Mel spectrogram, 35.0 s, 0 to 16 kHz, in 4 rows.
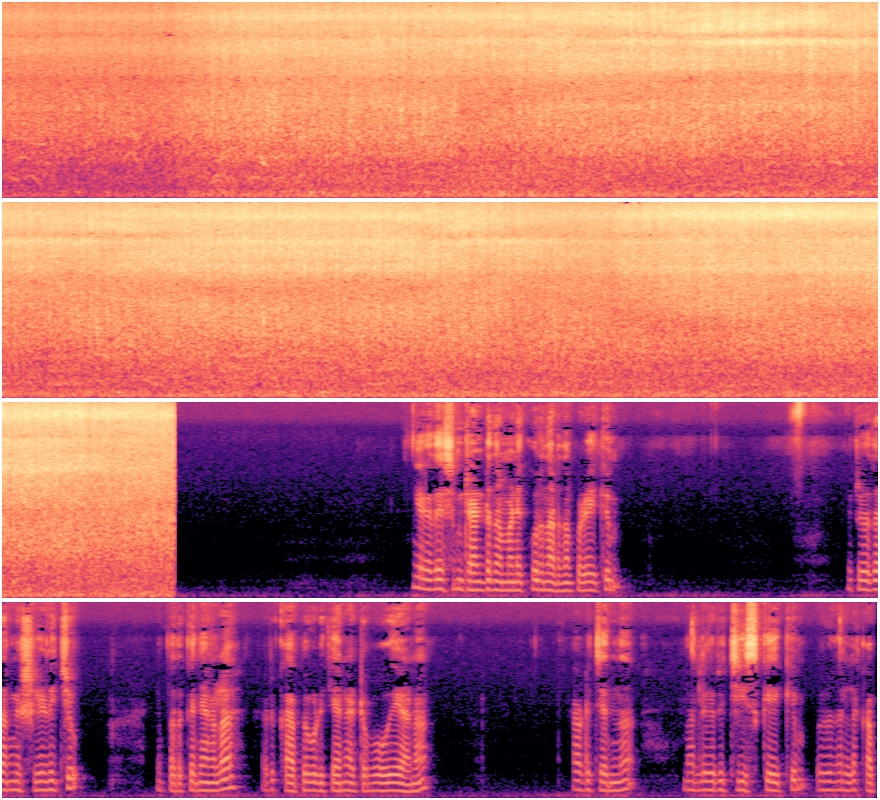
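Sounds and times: steady rushing noise: 0:00.0 - 0:19.3.

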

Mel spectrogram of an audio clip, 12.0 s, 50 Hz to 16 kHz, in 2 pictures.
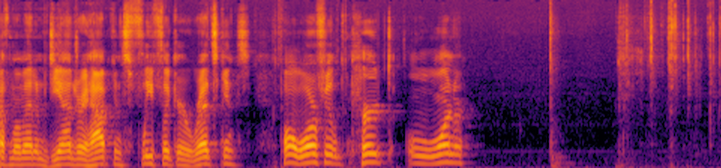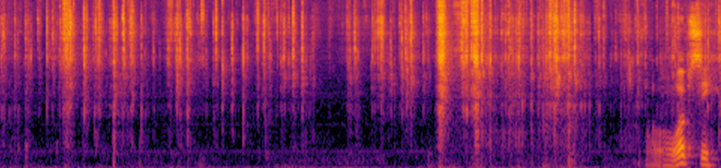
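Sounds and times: wrapper crinkling and tearing: 0:05.2 - 0:12.0.

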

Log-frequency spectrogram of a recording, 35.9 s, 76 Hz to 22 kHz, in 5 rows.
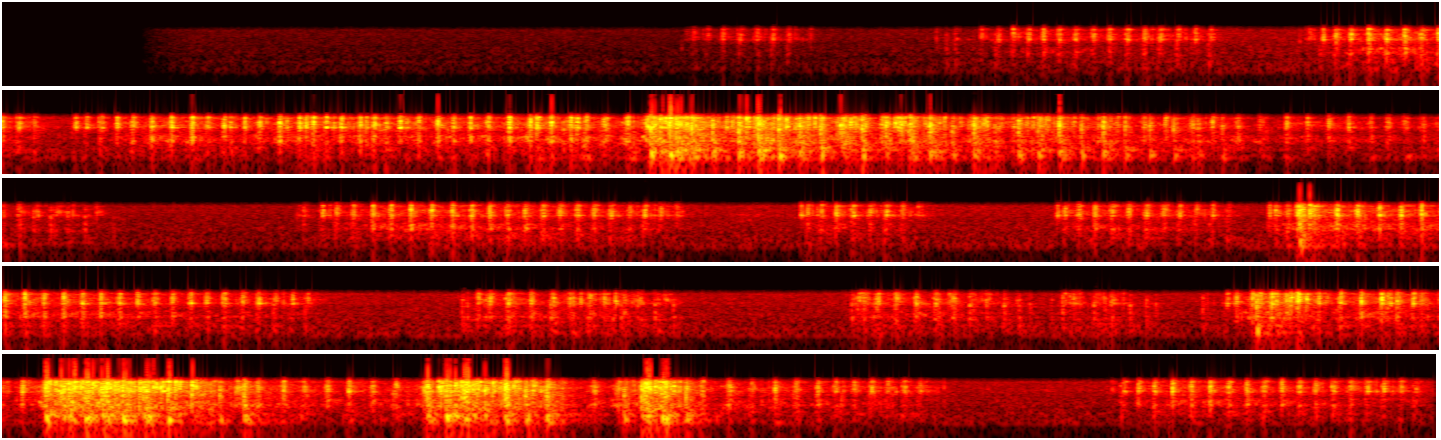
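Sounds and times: joystick motors rattling buzz: 0:03.4 - 0:04.1, 0:04.7 - 0:14.9, 0:15.9 - 0:17.8, 0:18.4 - 0:19.0, 0:19.6 - 0:23.2, 0:25.8 - 0:33.5, 0:34.3 - 0:35.9.

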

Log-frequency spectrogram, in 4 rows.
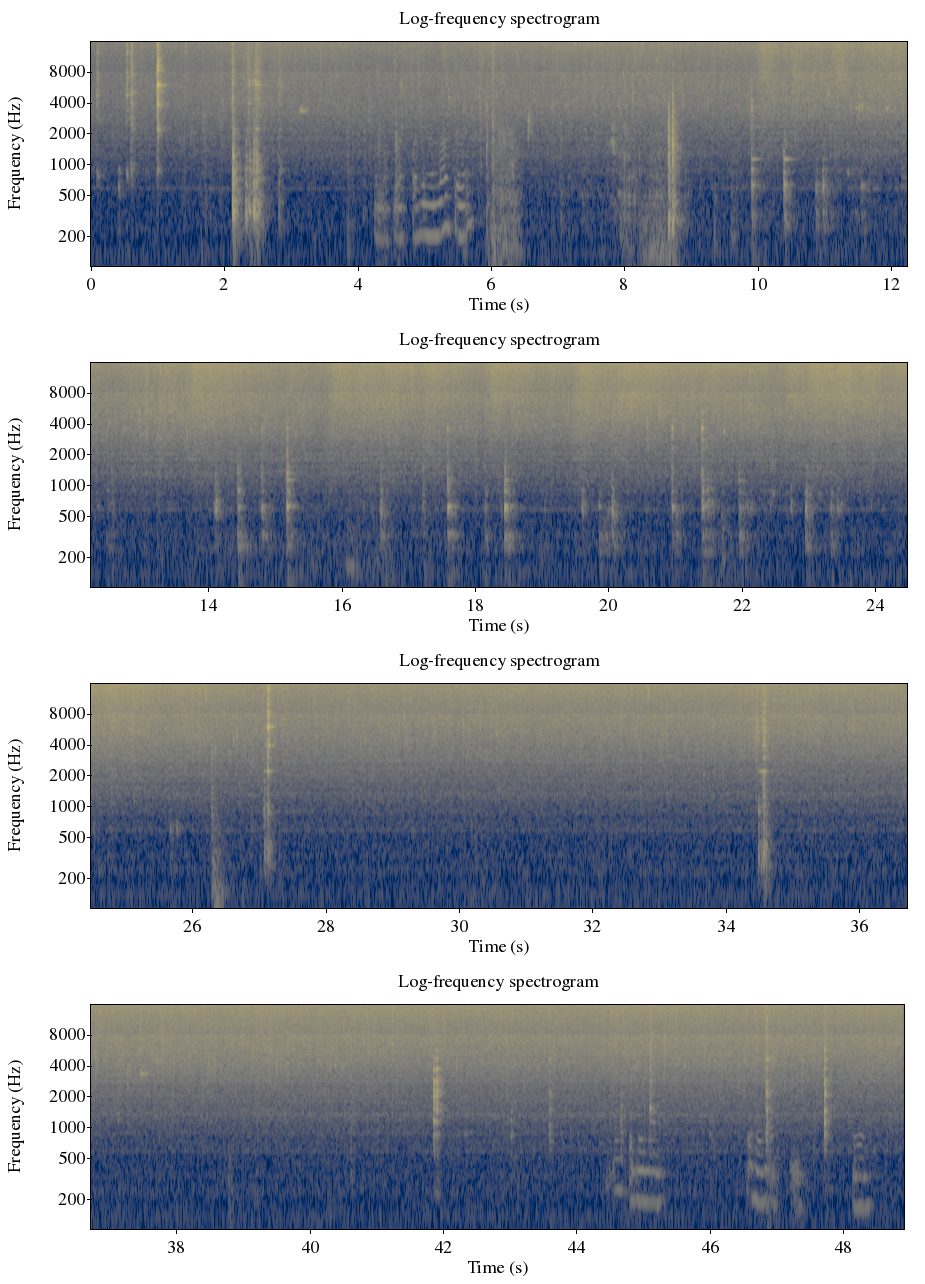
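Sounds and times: mushrooms sizzling in a pan: 0:00.0 - 0:48.9
wooden spatula scraping a pan: 0:07.2 - 0:09.0.

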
